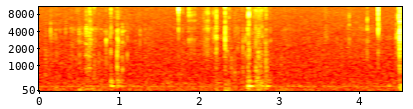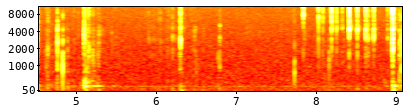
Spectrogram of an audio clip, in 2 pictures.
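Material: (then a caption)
Soap. A hand-sized solid bar of Duru soap, with a printed orange-and-black outer layer and a green interior, is held in the hand and shaved and carved with a yellow utility knife blade in scraping cuts. Irregular crisp, bright scrapes and sharp little cracks come in uneven bursts, each dying away almost at once, over a quiet background with a faint steady low hum.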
